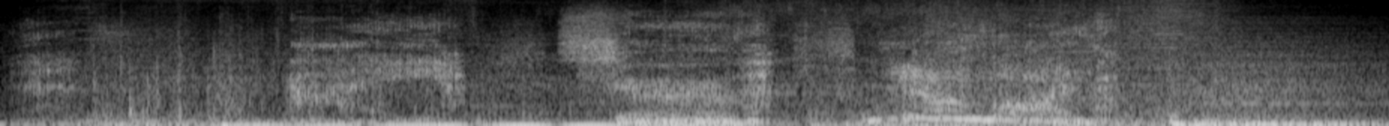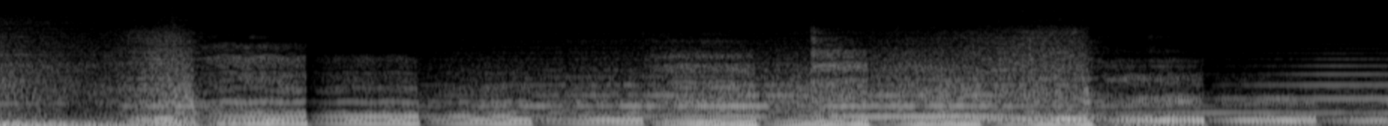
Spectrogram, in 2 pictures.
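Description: A loud, gravelly monster roar, made from a voice recording morphed with a dog's growls and a few other sounds, sweeps and snarls, then gives way to a deeper, pulsing growl with a tonal, processed edge. No one speaks.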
